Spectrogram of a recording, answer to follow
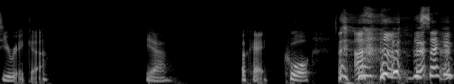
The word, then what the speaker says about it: Eureka: yes I think you did I called it Rea yeah I think so and it's Eureka it's spelled ridiculously so ignore it's Eureka yeah okay cool the second correction is that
